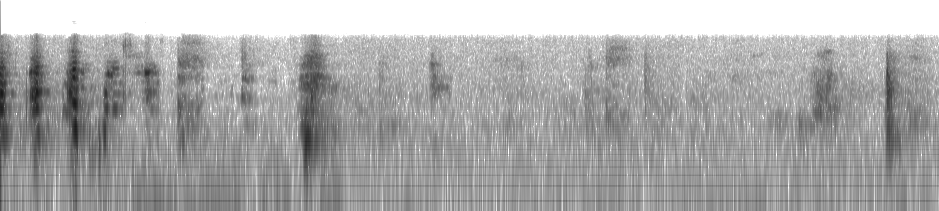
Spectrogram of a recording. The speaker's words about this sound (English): But the chickens are definitely loving the zucchini, so that's a good thing.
